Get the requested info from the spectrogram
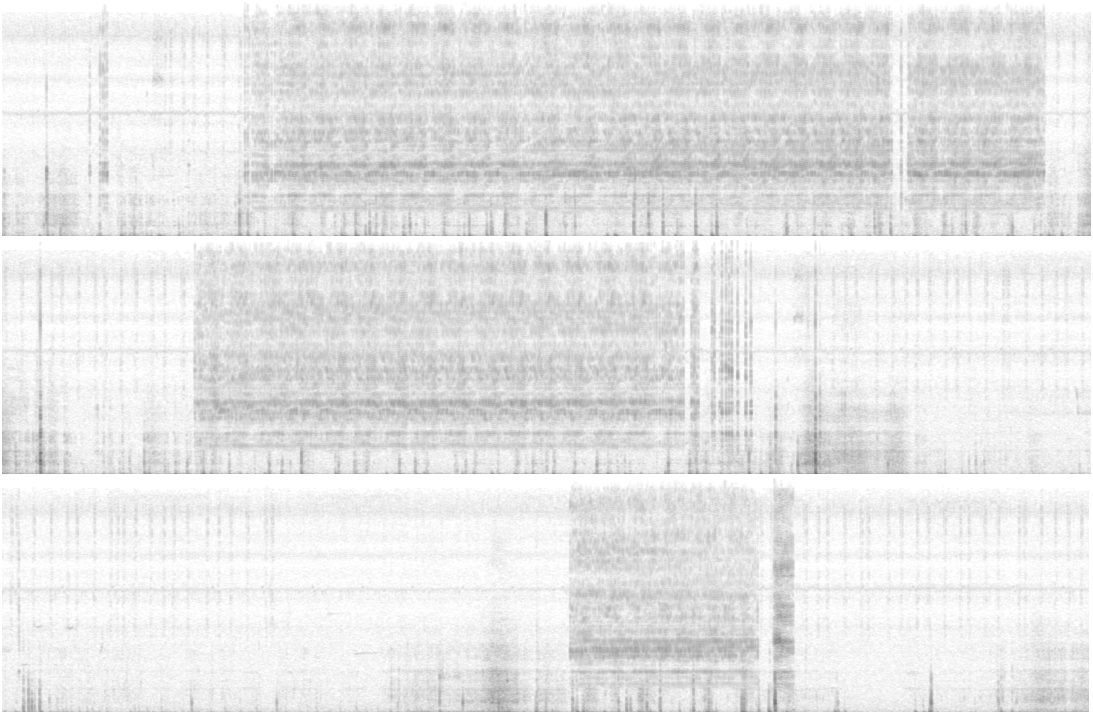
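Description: Click-and-pawl fly reel ratcheting as line runs through it, in three spells: a long one of about eight seconds, another of about five seconds, and a short one near the end.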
